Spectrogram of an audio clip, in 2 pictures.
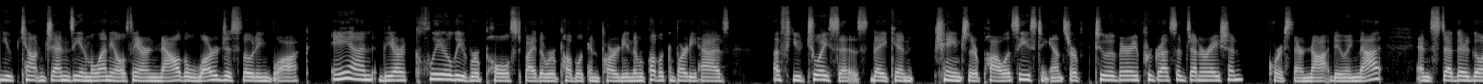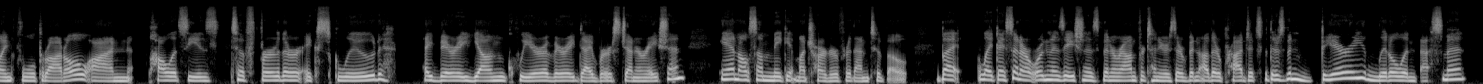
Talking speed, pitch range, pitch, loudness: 200 wpm, 170-200 Hz, 180 Hz, -19 LUFS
